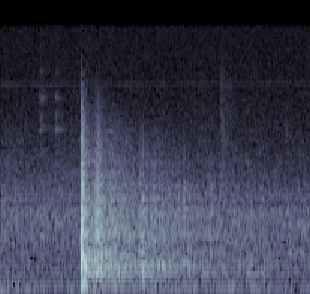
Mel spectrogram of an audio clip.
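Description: Aerial firework shell bursting: one sharp bang about a second in, followed by a rumbling echo that fades over the next couple of seconds, with a few faint pops after it.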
